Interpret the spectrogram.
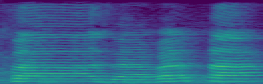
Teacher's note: ता में मुस्तफीला की सिफत है और नरमी की सिफत भी है, तो इसको बारीक पढ़ेंगे और नरमी के साथ पढ़ेंगे।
